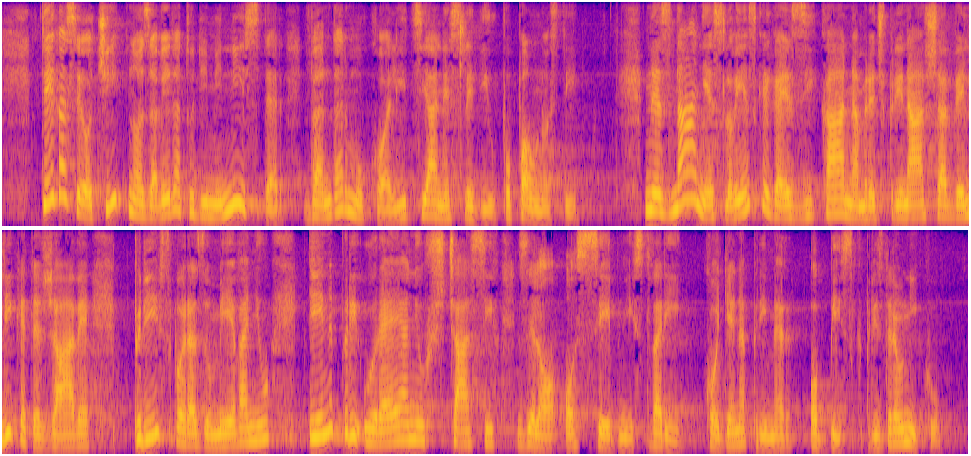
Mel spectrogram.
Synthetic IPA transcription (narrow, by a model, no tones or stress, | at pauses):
t̪eːɡasɛjɛɔt͡ʃit̪nɔzaʋeːd̪at̪uːd̪iminist̪ɛɾʋənd̪aɾmukʰɔalit̪sijanɛslɛd̪iwpɔpɔwnɔst̪ḭ | nɛznaːnjɛslɔʋeːnskɛɡajɛziːkanamɾɛt͡ʃpɾinaːʃaʋɛlikɛt̪ɛʒaːʋɛpɾispɔɾazumeːʋanjuinpɾiʔuɾɛjanjuʃt͡ʃaːsixzɛloɔseːbnixst̪ʋaɾḭ | kɔt̪jɛnapɾiːmɛɾɔbiskpɾizd̪ɾawniːkṵ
